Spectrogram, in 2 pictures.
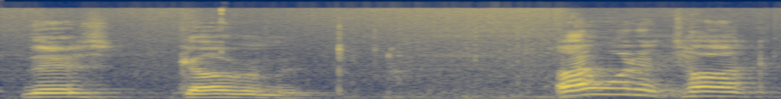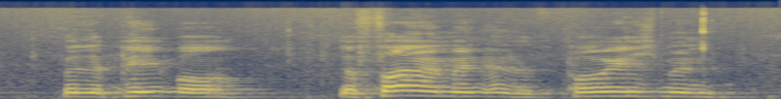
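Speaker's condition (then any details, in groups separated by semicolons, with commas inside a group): Parkinson's disease; attributed to Agent Orange exposure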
